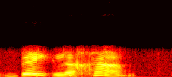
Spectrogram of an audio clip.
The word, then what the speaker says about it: Bethlehem: So in Hebrew or in the Ivrit, it is pronounced Bethlehem, which literally means house of bread.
